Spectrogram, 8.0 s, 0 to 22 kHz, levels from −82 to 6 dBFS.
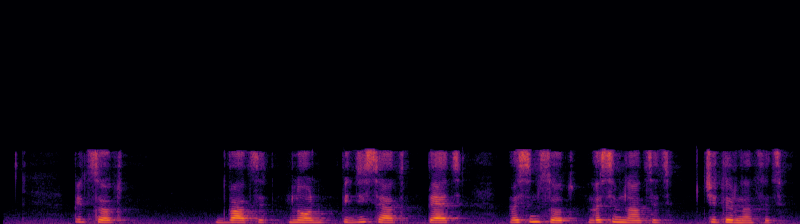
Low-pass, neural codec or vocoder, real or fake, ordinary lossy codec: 7.2 kHz; vocoder, 24 kHz, 100 mel bands, Vocos; fake; AAC, 32 kbps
